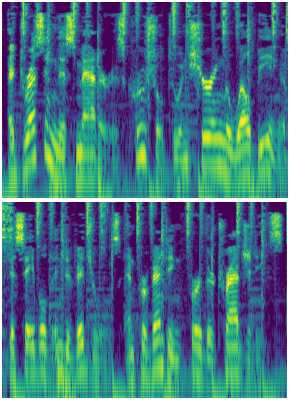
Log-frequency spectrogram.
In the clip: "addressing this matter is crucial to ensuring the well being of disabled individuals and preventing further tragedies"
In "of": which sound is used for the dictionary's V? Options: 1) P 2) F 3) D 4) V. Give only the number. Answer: 4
